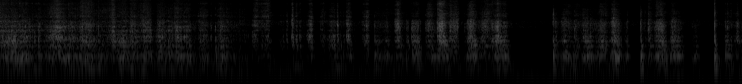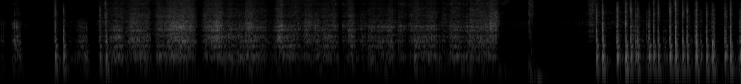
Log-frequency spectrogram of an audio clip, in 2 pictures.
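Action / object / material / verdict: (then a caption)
scrape / molded plastic dashboard gauge hood / plastic / none. Fingernails of both hands scratch and rub along the top edge of a car's molded, hollow plastic instrument cluster hood, making a dry, raspy scraping with a low hollow body. The scratching runs in steady bursts with brief silent pauses, ending in a louder, faster flurry of strokes.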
